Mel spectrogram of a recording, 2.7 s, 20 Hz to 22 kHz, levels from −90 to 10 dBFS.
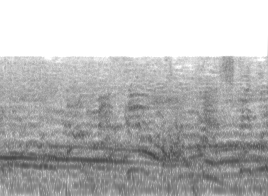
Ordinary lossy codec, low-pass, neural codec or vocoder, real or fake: none; none; codec, 16 kHz, 16 kbps, FreqCodec, smaller model; fake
